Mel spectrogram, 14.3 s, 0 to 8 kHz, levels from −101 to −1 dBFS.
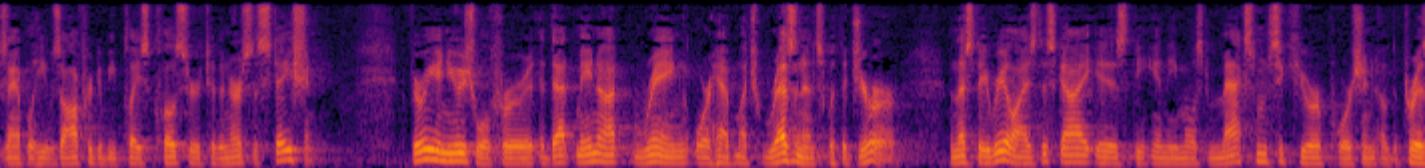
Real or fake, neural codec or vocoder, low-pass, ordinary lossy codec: real; none; 7.2 kHz; MP3, 48 kbps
